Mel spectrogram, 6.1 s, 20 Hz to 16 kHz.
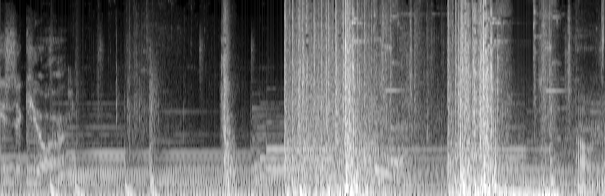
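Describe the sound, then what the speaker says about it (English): Automatic gunfire from an MP5 in the video game Call of Duty Black Ops Cold War, with bursts of shots loud and close that come in two dense stretches, while a player talks over the game sound. "Okay, he's shooting back."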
